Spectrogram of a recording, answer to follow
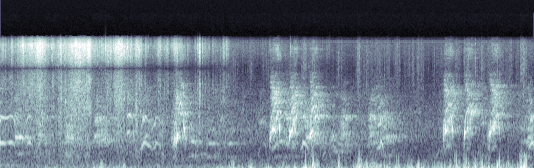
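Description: A dog giving short yips and whines in quick runs, a cluster about four seconds in and another near the end, over low thumps on the microphone.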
